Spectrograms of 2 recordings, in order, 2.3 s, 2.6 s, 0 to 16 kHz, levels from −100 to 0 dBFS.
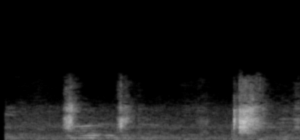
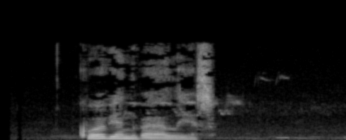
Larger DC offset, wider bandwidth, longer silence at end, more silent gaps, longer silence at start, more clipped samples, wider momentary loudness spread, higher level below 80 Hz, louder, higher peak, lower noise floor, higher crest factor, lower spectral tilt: neither; second, 7.8 kHz vs 11.5 kHz; second, 0 s vs 0.45 s; neither; second, 0.45 s vs 0.6 s; neither; first, 14 LU vs 7 LU; about the same, -76 dBFS vs -80 dBFS; about the same, -28 LUFS vs -30 LUFS; first, -10 dBFS vs -14 dBFS; second, -58 dBFS vs -69 dBFS; first, 24 dB vs 18 dB; second, -1.5 dB/octave vs -4.5 dB/octave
